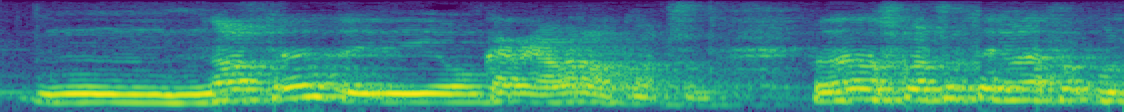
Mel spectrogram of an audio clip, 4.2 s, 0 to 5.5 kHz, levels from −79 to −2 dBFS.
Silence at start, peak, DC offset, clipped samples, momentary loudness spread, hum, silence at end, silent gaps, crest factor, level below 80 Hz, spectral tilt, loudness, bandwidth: 0 s; 0 dBFS; under 0.1%; under 0.1%; 9 LU; none; 0 s; none; 8 dB; -52 dBFS; -9.5 dB/octave; -10 LUFS; 5.4 kHz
